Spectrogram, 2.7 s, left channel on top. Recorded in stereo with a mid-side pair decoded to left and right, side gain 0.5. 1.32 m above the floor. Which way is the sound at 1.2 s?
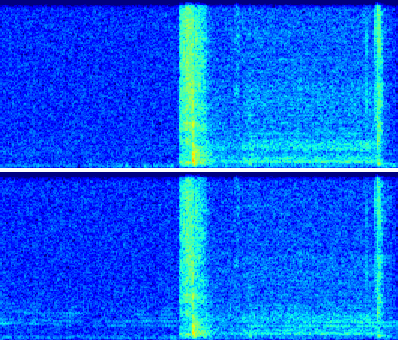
25° left.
